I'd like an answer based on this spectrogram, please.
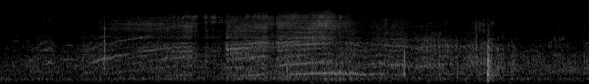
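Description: Radio-controlled car's motor whining as the car drives off, the pitch climbing from about a second in and falling away after about three seconds. A sharp click near the end.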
